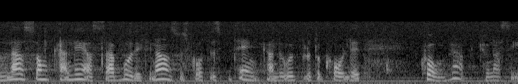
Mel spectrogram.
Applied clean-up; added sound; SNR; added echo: none; none; none; none.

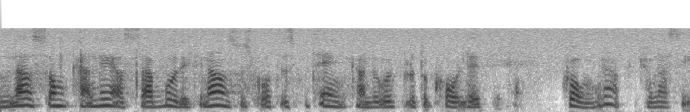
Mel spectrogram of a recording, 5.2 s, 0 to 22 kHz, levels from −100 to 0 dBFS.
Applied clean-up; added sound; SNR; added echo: neural mask model Resemble Enhance denoiser.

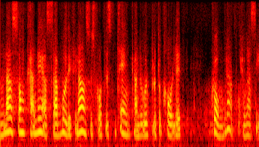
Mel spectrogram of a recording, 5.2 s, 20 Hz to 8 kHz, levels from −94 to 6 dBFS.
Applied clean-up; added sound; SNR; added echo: neural separator model SepFormer DNS4.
